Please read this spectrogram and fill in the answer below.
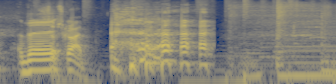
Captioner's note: laughs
